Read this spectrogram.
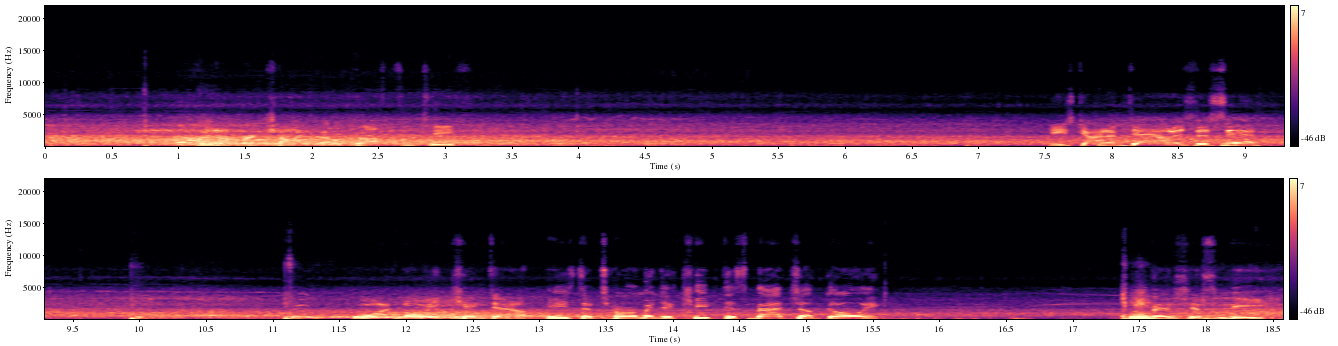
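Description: Bodies slam heavily onto a wrestling ring mat with deep thuds.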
